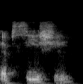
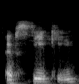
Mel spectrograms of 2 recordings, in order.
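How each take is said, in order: First: The consonant is pronounced as an sh sound. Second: The consonant is pronounced as a k sound. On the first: This is how people pronounce it nowadays. "pronounce it more as like epsishi" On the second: This is how it was pronounced a century ago. "it was pronounced like epsiki because in Coptic it was almost exclusively pronounced as a K"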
